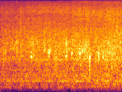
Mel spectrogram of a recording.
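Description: Dirty water discharging from a pool sand filter during backwashing, a steady rushing trickle and splash that stays constant and fairly close throughout.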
